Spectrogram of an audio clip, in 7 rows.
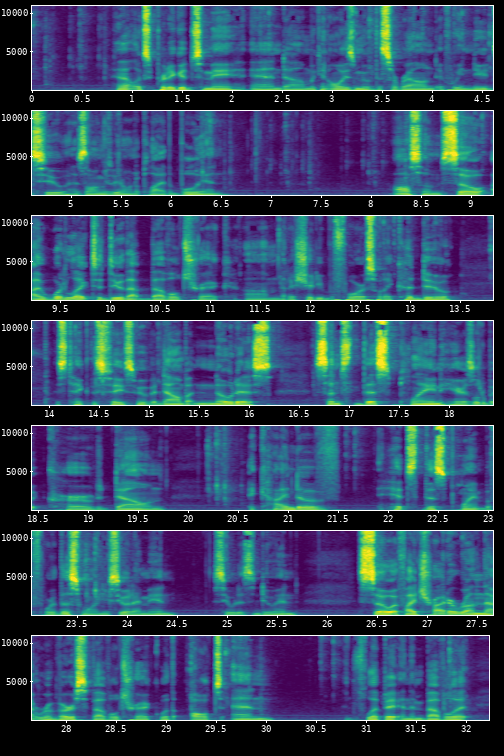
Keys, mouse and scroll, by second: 0.1 alt+a, 0.1 middle drag, 0.5 shift+middle drag, 0.8-1.6 middle drag, 2.2 shift+click, 2.5 shift+middle drag, 3.1 shift+click, 3.4 q, 3.7 click, 4.2 click, 4.6 g, 5.3 Escape, 6.1 middle drag, 6.3 shift+2, 6.7 middle drag, 7.1 shift+middle drag, 7.7 shift+middle click, 8.0 shift+middle drag, 8.4 shift+middle click, 9.0 shift+click, 9.3 shift+scroll down 1, 9.6-10.0 shift+middle drag, 10.7 shift+middle drag, 11.3 middle click, 11.7 q, 12.6 click, 12.8 click, 13.7 Tab, 14.1 click, 14.4 g, 14.5 z, 15.6 shift+click, 16.1 middle click, 16.7 KP_3, 17.2 shift+middle click, 19.4 shift+middle click, 20.2 g, 20.4 shift+z, 21.5 click, 23.5 g, 23.6 z, 27.2 shift+click, 27.6 shift+middle click, 29.5 alt+n, 30.5 click, 31.8 ctrl+b.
